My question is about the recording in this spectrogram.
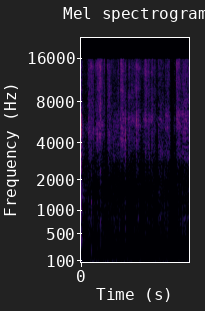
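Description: Near silence, with a faint rustle of cardstock being bent by hand.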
